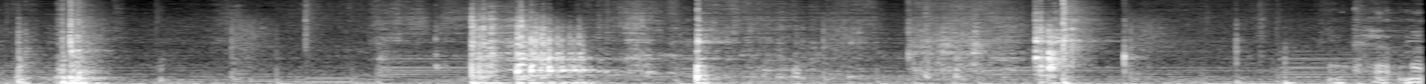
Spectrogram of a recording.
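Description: A bowl and a cutting board are handled on a kitchen counter, with several sharp knocks and clatters spaced between quieter rustling and handling sounds.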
